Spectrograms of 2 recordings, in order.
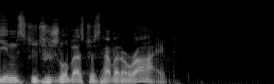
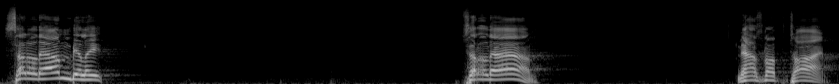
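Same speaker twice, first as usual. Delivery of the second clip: telling off; 13 semitones higher than usual. Retold or imitated. Telling brother Billy to settle down, high and firm. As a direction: shut him down, pitched up. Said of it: "you gotta tell that motherfucker".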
